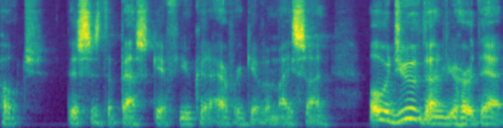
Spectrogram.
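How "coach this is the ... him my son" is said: soft, hushed whisper spoken close in. A coach retells what a player's mother whispered in his ear, retelling a whisper. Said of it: "she whispers in my ear".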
